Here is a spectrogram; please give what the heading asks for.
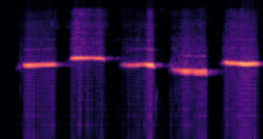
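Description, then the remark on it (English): Someone whistles a short melodic phrase of five clear, sustained notes that shift up and down in pitch, fairly loud, with brief gaps between notes and no talking. “Actually, I'll probably get sued for whistling that.”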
